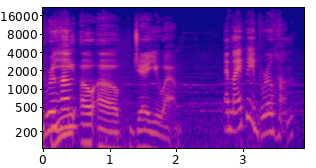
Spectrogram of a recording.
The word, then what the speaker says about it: Boojum: Boojum with like an audible J, or is it like how Bruja, where the J is an H? I don't know. It's spelled Bruhum?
